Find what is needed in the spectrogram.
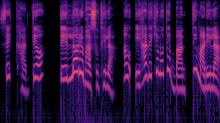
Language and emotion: Odia, disgusted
